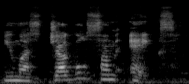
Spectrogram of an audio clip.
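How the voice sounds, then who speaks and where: Woman as a bright, mischievous farmyard rooster. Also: medium pitch, lively intonation, unhurried, a little hiss or hum. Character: cocky, mischievous farmyard rooster giving silly advice.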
